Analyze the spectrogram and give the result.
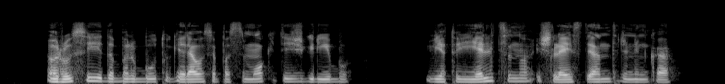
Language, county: Lithuanian, Šiauliai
